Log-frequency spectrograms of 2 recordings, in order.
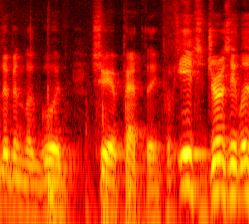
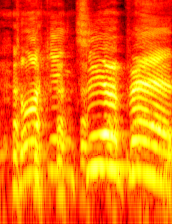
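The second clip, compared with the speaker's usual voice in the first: excited; 10 semitones higher, 12 dB louder, much slower than usual. Real, not acted. Excited about commercial idea.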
